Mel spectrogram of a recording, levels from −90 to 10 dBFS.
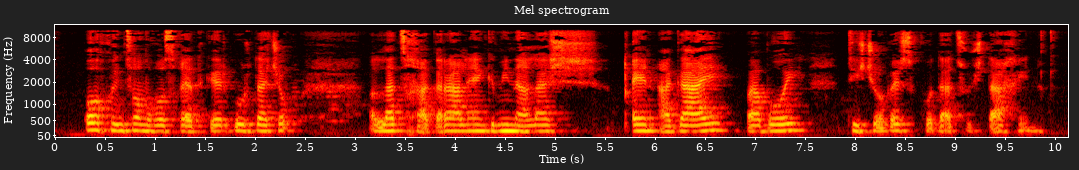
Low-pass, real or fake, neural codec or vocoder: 9.9 kHz; real; none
